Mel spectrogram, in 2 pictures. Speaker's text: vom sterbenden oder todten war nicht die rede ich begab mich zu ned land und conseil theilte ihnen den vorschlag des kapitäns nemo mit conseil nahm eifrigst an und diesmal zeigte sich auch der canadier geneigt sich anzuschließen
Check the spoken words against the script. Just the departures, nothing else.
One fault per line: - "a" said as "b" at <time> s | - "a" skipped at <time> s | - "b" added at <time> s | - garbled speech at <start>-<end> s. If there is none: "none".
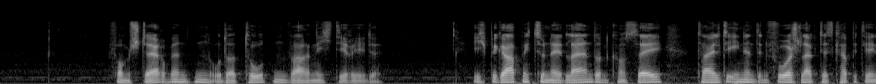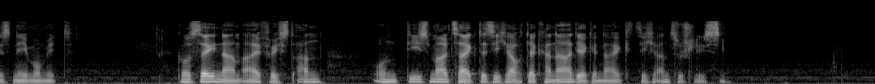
none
